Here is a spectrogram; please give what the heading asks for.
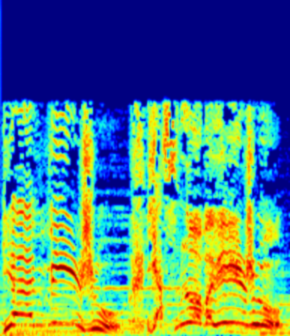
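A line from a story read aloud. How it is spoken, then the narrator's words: Joyful shout. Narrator (Russian): радостно закричал Кощей Бессмертный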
